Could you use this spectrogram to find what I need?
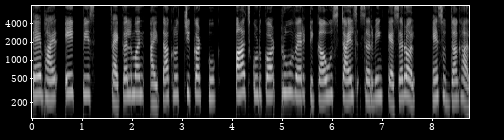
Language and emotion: Goan Konkani, neutral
